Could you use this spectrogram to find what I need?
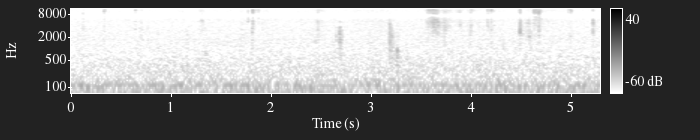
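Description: Small plastic and metal parts click softly as they are handled and set down.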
